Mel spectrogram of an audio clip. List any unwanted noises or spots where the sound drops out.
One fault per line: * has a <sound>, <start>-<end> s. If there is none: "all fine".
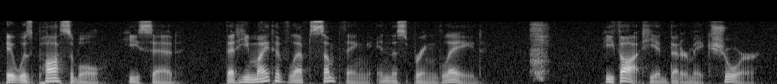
* has a sniff, 5.3-5.5 s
